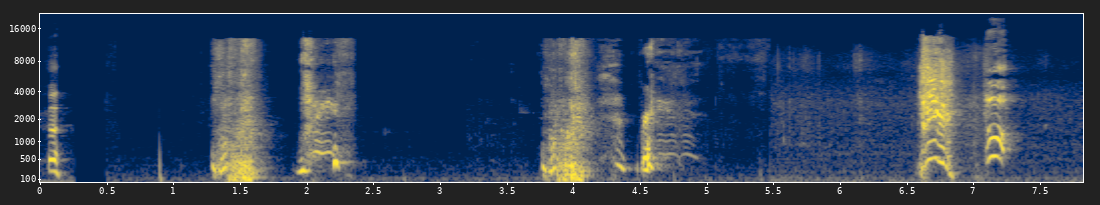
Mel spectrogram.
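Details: Dog having a sneezing attack: short run of about five sharp, explosive nasal sneezes with quiet gaps between them.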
